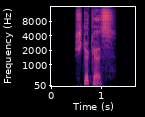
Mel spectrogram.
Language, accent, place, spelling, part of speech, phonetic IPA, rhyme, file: German, Germany, Berlin, Stückes, noun, [ˈʃtʏkəs], -ʏkəs, De-Stückes.ogg
- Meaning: genitive singular of Stück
